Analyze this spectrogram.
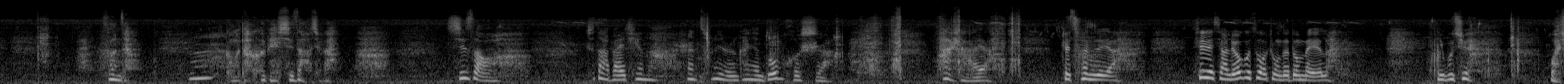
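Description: A middle-aged woman talks cheerfully nearby.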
